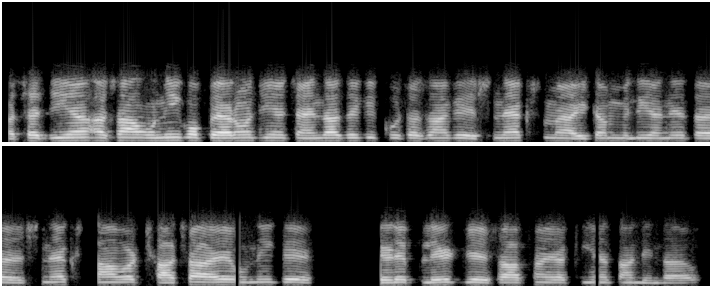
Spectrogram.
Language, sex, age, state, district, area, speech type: Sindhi, male, 45-60, Uttar Pradesh, Lucknow, rural, conversation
